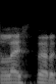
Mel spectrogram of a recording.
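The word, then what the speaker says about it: Leicester: posisi di Le ya Iya di sini namanya leer jadi kalau di UK ini apa tulisannya Chester tapi orang membacanya Oke jadi ini Sekarang posisi lagi belajar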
